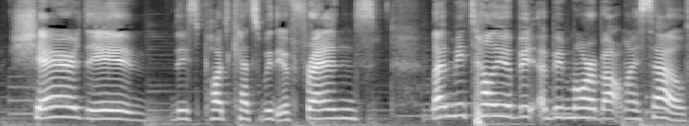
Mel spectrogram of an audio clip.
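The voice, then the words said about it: Brazilian Portuguese accent. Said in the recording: “you can notice my accent i am from brazil i'm brazilian”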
